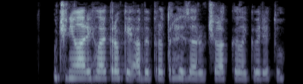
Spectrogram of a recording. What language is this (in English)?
Czech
